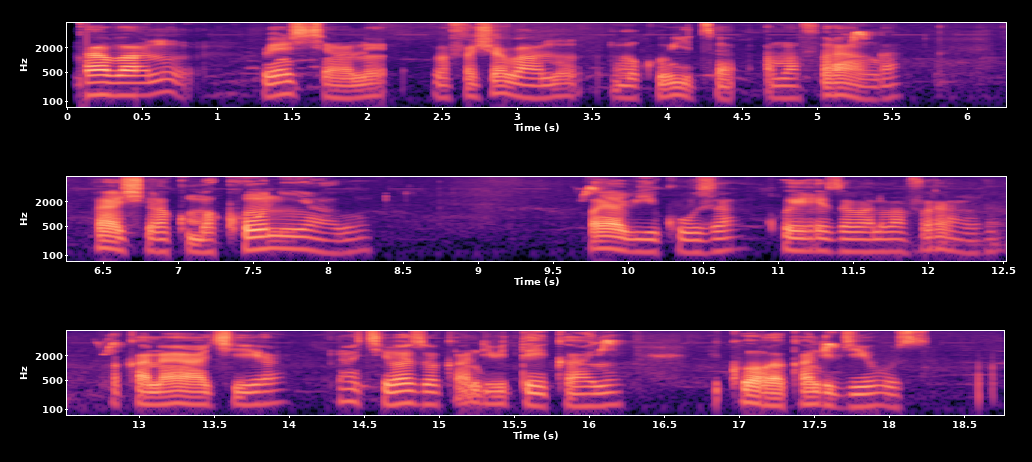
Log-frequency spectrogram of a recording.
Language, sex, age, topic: Kinyarwanda, male, 25-35, finance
